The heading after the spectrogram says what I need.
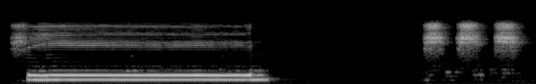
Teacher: হালকা শা শা শব্দ হয়ে তিন আলিফ টেনে উচ্চারণ করব · দেখেন, জিহ্বার মধ্যখান বা জিহ্বার মাঝখান উপরে তালুর সাথে লাগাবো, লাগিয়ে শা শা শব্দ করে আমরা তিন আলিফ টেনে উচ্চারণ করব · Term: শিন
